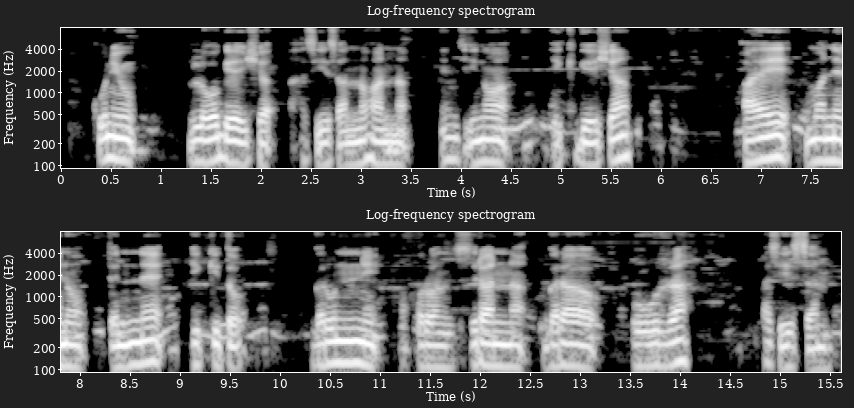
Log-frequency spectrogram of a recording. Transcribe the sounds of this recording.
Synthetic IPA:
kʊnɪʊ | lɔwɔɡe̞ːʃːɐhɐsiːsɐnːɔɦɐnːɐ | ɪnd͡ʒɪʔɪnɔwɐɪkːɪɡe̞ːʃːɐ | ɐjmɐnːɪnɔt̪ɛnːɛɪkːɪt̪ɔ | ɡɐɾʊnːɪhɔɾɔnsɪɾɐnːɐɡɐɾaː | uːrːɐ | hɐsiːsːɐn

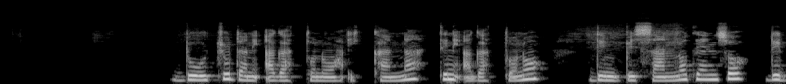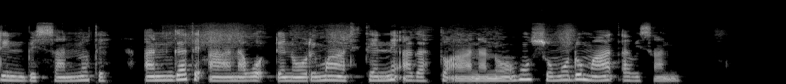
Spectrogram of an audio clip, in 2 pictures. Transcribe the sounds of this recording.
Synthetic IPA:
d̪uːt͡ʃːʊd̪ɐnɪʔɐɡɐt̪ːɔnoːɦɐʔɪkʰːɐnːɐt̪ɪnɪʔɐ̰ɡɐt̪ːɔnɔ | d̪ɪmbɪsɐnːɔt̪ɛnsɔ | d̪ɪd̪ɪnbɪsːɐnːɔt̪ɛ | ʔɐŋɡɐt̪ɛʔaːnɐwɔɗːɛnoːɾɪmaːt̪ɪ̥t̪ɛnːɛʔɐɡɐt̪ːɔ̰ʔa̰ːnɐ̰noːɦʊsʊmʊd̪ʊmaːt̪ʼɐβɪsɐ̰nːɔ

